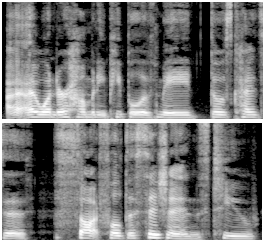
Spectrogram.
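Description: A woman's voice: fairly low pitch, steady tone, a little slow, vocal fry, no echo. A woman co-hosting a podcast in casual discussion, talking tentatively and carefully qualifying what she says. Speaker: podcast co-host.

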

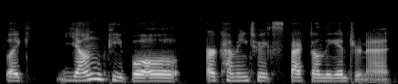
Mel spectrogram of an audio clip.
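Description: A woman's voice: sits low, wildly swooping pitch, normal speed, no echo, dull audio. A woman co-hosting a podcast, explaining her thoughts at length in a casual panel discussion. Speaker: podcast co-host.

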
